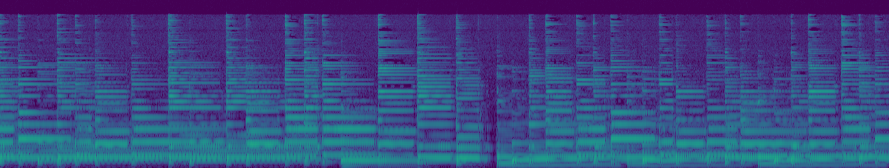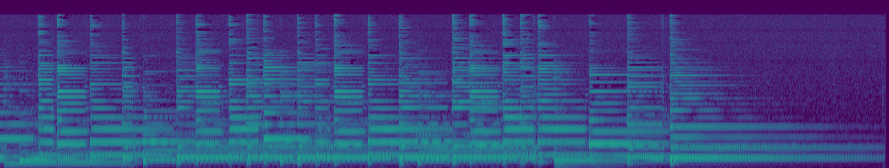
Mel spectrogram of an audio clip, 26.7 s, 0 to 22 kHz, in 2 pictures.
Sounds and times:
Strum: 0.0 - 26.6.

